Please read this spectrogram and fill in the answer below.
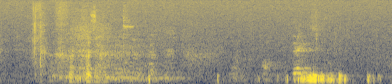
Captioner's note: audience laughing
